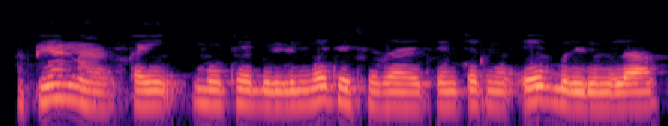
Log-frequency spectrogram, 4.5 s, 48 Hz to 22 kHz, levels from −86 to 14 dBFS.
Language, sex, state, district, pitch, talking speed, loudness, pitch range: Marathi, male, Maharashtra, Dhule, 135 Hz, 135 wpm, -16 LUFS, 130-150 Hz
